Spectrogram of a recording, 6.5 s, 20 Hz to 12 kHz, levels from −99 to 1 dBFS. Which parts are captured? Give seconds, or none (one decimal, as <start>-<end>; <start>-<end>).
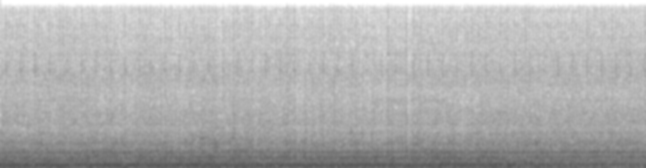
0.0-0.6; 1.5-2.0; 2.6-4.0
